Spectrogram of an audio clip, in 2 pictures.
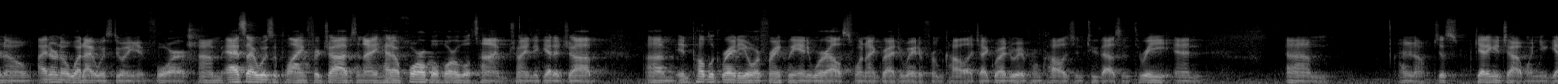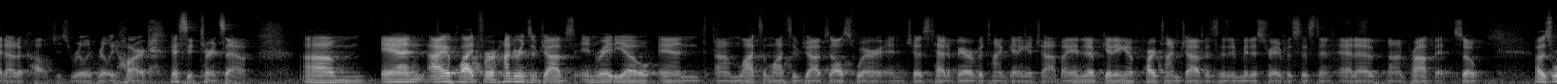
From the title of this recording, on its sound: Panel at #Media99 Summit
